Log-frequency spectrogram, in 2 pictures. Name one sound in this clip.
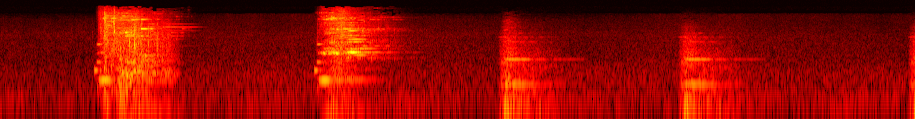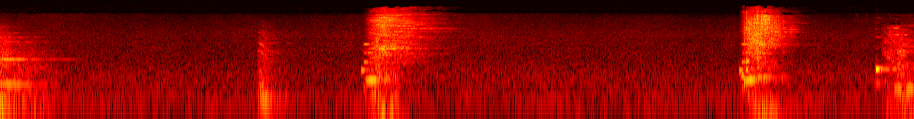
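Soft menu chimes and whooshes sound one after another.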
